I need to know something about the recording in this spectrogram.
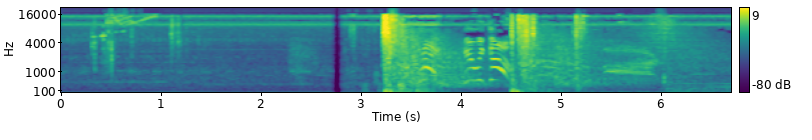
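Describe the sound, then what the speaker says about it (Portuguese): Gunfire from the video game The Outer Worlds: after a quiet stretch with soft game ambience, a burst of loud shots and impacts erupts, with ringing energy-weapon tones and several sharp cracks layered together. "Olha aí, não pegou outro tiro,"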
